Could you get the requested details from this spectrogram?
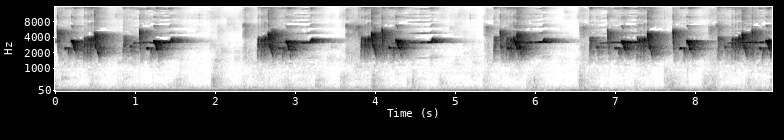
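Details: Flowerpecker sings in home training: bright high chirps run into short level whistles, phrases coming in groups with brief silent gaps, in a quiet indoor setting.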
